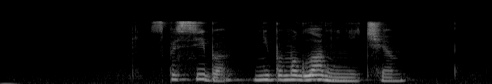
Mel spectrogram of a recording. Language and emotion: Russian, sad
